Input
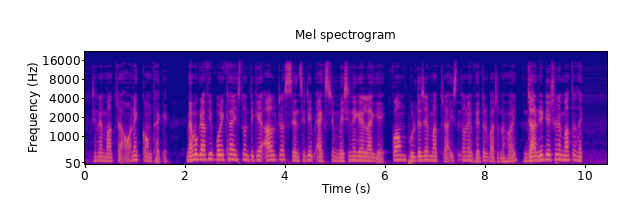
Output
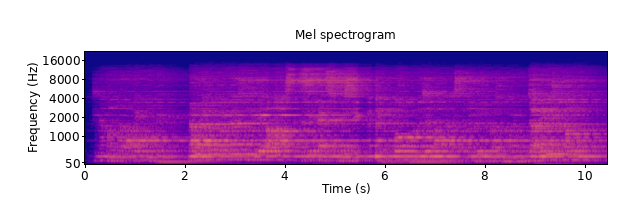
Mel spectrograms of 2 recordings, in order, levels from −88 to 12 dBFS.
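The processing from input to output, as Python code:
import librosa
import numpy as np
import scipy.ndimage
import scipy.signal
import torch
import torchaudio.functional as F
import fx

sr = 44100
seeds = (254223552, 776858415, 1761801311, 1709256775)

y = fx.quant_float(x, sr, bits=2)
y = fx.high_shelf(y, sr, hz=5600.0, db=11.0)
y = fx.hum_notches(y, sr, base_hz=60, count=6)
y = fx.comb_fb(y, sr, f0_hz=94.0, decay_s=0.41, harmonics='odd', damping=0.0, mix_pct=90)
y = fx.rev_schroeder(y, sr, rt60_s=3.1, comb_ms=25, drr_db=-9.0)
y = fx.over_compress(y, sr, threshold_db=-30.0, ratio=-1.0, at=(3.26, 5.81))
y = scipy.signal.sosfilt(scipy.signal.butter(4, 9800.0, 'lowpass', fs=sr, output='sos'), y)
y = fx.low_shelf(y, sr, hz=180.0, db=-8.5)
y = fx.comb_fb(y, sr, f0_hz=120.0, decay_s=0.16, harmonics='all', damping=0.0, mix_pct=90)
y = fx.echo_split(y, sr, split_hz=1600.0, low_ms=182, high_ms=271, feedback_pct=52, wet_db=-9)
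y = F.gain(torch.from_numpy(y), 8.5).numpy()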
